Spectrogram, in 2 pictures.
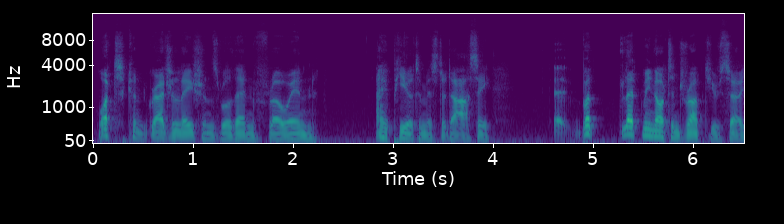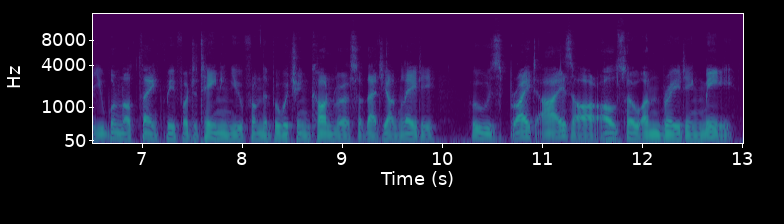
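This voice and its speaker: A man playing an effusive, courtly older Regency knight with a flattering, pompous manner in a dramatized audiobook. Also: sits low, normal speed, close to an everyday voice.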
